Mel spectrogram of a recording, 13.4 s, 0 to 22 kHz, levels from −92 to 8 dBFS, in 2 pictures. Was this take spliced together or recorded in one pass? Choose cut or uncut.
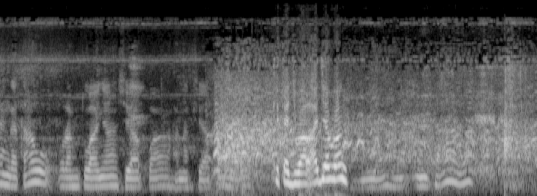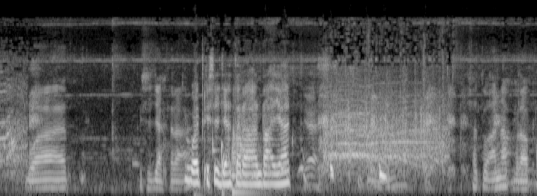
uncut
